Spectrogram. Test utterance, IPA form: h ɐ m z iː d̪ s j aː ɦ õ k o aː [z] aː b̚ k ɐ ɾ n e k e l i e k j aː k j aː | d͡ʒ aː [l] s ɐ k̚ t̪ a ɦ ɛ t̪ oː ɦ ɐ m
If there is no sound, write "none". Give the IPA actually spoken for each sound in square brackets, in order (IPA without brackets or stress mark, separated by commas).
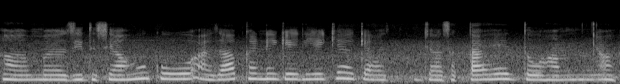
z, none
